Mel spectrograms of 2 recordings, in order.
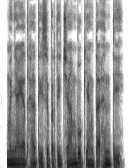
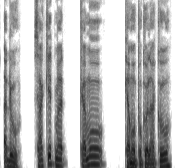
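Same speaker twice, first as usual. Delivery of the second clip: high shocked cry of pain; 8 semitones higher than usual. A narrator's reading. Wife hurt by husband, crying out. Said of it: "Siti menjerit".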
